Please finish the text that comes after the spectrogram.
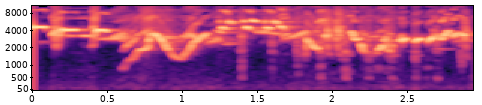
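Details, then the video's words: Oriental magpie-robin 'tembakan' song played to stir rival birds to fight: bright whistles sweeping down and back up, followed by quick varied chattering and trilled notes without pause. "TEMBAKAN BURUNG KACER GACOR FULL MATERI .AMPUH BUAT NAIKAN EMOSI KACER, langsung gacor tarung"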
